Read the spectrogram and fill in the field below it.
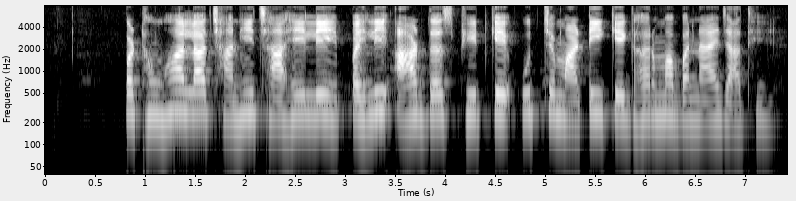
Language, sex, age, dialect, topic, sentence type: Chhattisgarhi, female, 18-24, Western/Budati/Khatahi, agriculture, statement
